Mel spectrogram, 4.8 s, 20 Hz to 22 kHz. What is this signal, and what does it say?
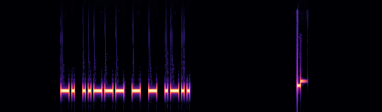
Morse code, heard as a keyed tone, about 34 wpm, 700 Hz. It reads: N2TTL
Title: USA Call Signs - 5 Characters - 4x Character Spacing - 35wpm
